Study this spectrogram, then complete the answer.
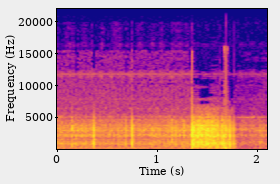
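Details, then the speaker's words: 1947 Delco R1410 AC/battery portable tube radio (RF stage, three-gang condenser) during an AM band scan: sharp crackling pops over a steady hiss with a half-second static burst; thunderstorms in the area are suspected as the cause. "and we got some thunderstorms in the area so that may put a damper on our dx abilities right now"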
